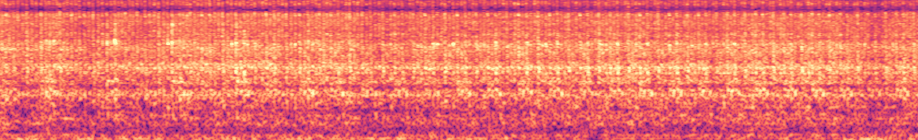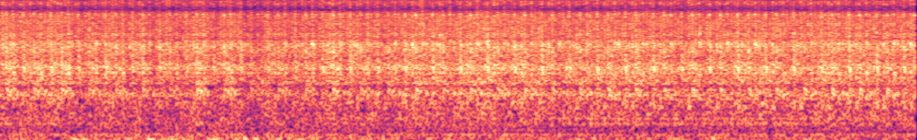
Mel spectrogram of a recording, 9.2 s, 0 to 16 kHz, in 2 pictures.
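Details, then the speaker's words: 7.3L diesel truck just jump-started with an AVAPOW A58 4000A jump starter: loud, steady diesel clatter at even idle, no stumbling or misses; running normally. "all right as you can hear it's running it's very loud but it's running"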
